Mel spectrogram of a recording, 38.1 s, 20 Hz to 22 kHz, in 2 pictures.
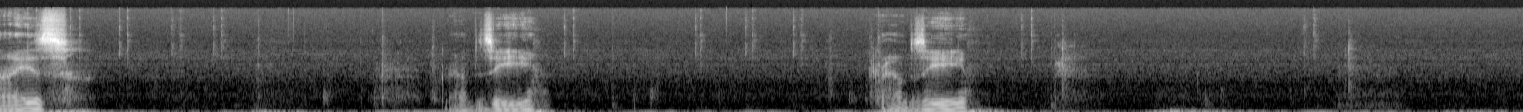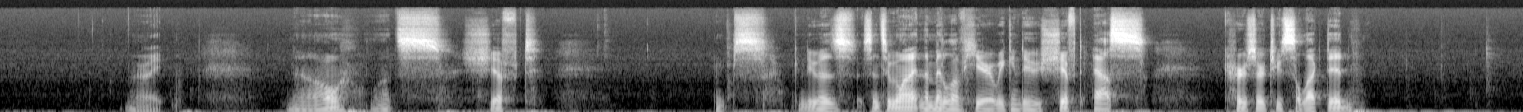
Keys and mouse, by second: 0.4 shift+click, 4.7 g, 8.7 click, 9.3 shift+click, 9.9 shift+click, 10.9 g, 13.3-15.1 drag, 16.3 click, 17.0-20.4 drag, 20.4 middle click, 32.3 shift+s, 33.3 shift+s, 35.9 typing, 37.6-38.0 middle drag.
